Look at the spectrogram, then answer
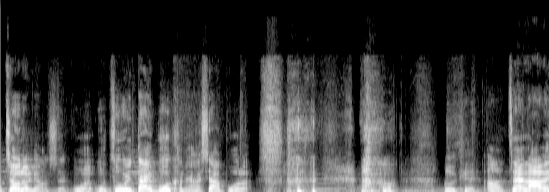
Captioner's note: laughs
